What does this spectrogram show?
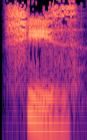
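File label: "she's", English contraction; Contractions Pronunciation Practice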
